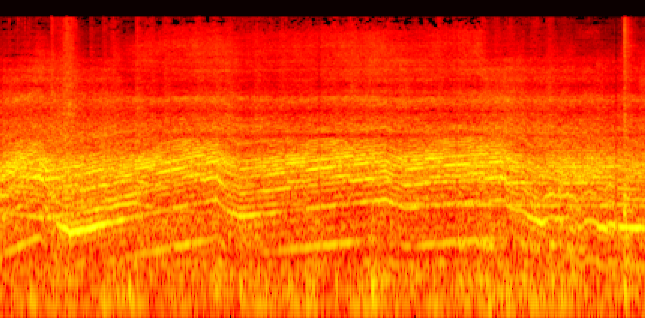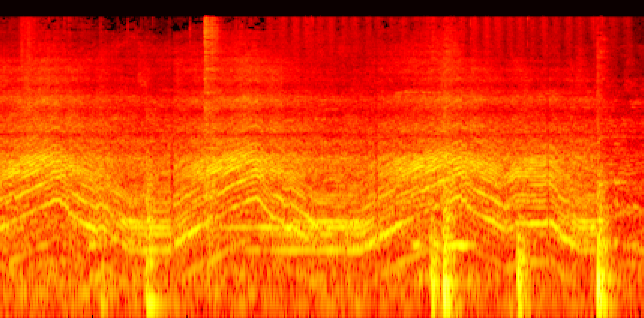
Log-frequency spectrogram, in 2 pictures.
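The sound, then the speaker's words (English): Several race car engines drone steadily as the cars roll on the pace lap behind the safety car, an AlphaTauri among them, their pitch rising and falling together at moderate speed, with a few sharp mechanical clicks and bumps near the end. “Cars are rolling, and we are rolling as well. Followed, going behind the safety car.”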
